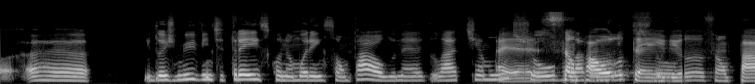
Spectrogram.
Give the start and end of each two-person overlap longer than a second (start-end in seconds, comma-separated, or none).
4.9-6.8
